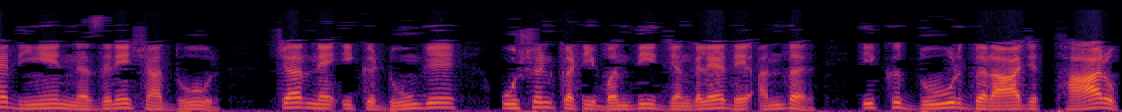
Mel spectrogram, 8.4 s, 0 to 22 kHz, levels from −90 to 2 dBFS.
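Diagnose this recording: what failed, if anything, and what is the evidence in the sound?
The codec stage failed. Throughout the speech there is a ringing, washy quality with a hiss that rises and falls with the signal, and nothing above 15.5 kHz. That points to heavy transform coding, likely WMA compression at a low bitrate around 24 kbps.

Pre-echo from the same codec appears before four attacks: at 2.52 s, after "शा दूर झरने" and before "इक डुंगे"; at 4.17 s; at 5.64 s, after "जंगलै दे"; and at 6.42 s. Each is a hiss lasting 44, 47, 43 and 57 ms. The block's quantisation noise fills the quiet gap before each onset.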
